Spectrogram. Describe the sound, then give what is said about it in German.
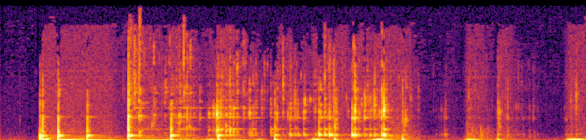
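Berliner Weisse beer glugs out of a bottle into a glass in a quick run of wet plops and gurgles, easing into a few slower glugs toward the end, with no talking. “Jetzt weiß ich auch, warum ich immer einschenke. Warum? Weil ich so voll mache? Ja, weil du die Gläser so voll machst.”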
